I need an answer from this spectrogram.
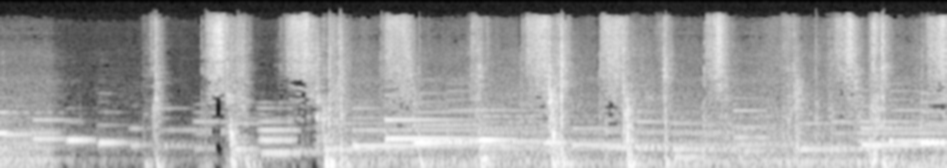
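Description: Tarot cards being shuffled: soft, quick riffling and snapping bursts that repeat many times at a quiet level over a faint steady tonal background.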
